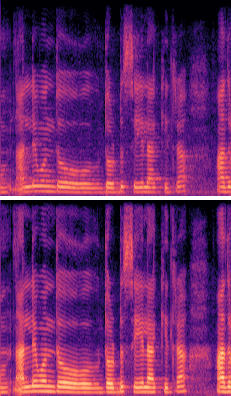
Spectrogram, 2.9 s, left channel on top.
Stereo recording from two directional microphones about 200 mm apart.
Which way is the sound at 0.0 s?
50° right (ahead or behind).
